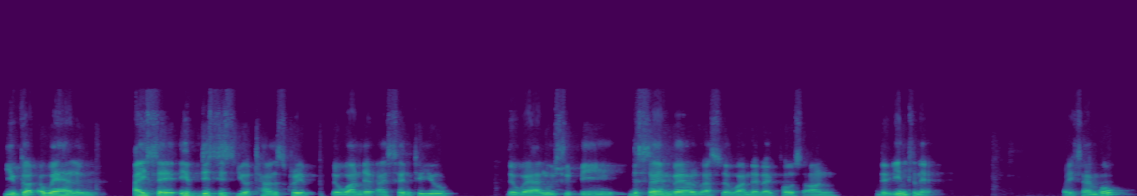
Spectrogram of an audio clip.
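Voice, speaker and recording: A man's voice: mid-range voice, normal speed, warm tone. A man lecturing a university class, explaining step by step with rhetorical questions and repetition. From Thailand.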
